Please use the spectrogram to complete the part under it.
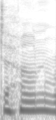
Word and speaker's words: Tejon: Tejon, T-E-J-O-N Ranch. Tejon Ranch.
